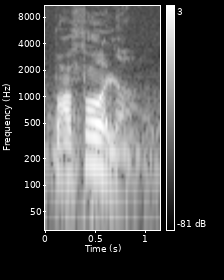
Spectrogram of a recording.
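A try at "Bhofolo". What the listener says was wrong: Not Buffalo, it's Buffalo. B-O, not B-U.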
